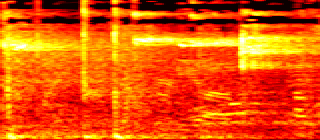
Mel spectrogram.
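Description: Basketballs bouncing on a gym floor: a few low thumps in the first second, with voices in the background.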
